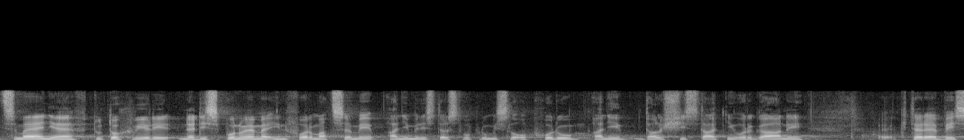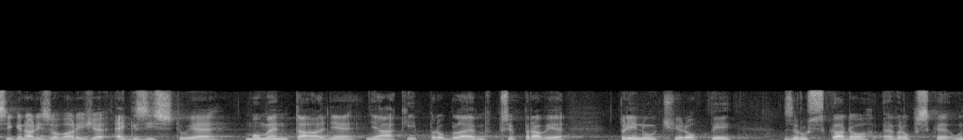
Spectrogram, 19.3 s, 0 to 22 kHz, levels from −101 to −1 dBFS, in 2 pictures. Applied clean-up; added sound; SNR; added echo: none; none; none; none.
